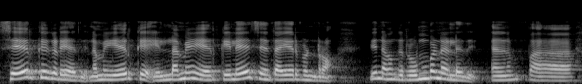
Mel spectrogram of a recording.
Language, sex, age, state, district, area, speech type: Tamil, female, 45-60, Tamil Nadu, Thoothukudi, urban, spontaneous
